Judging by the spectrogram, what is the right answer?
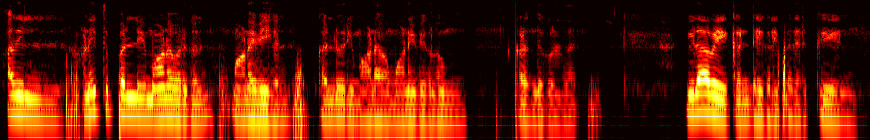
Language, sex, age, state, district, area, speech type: Tamil, male, 18-30, Tamil Nadu, Tiruvarur, urban, spontaneous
